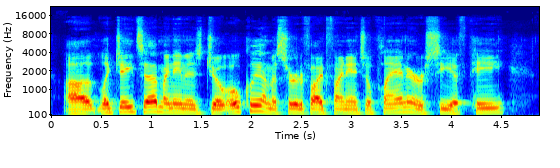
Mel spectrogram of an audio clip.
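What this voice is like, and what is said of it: North Jersey accent. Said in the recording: “my North Jersey coffee accent”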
